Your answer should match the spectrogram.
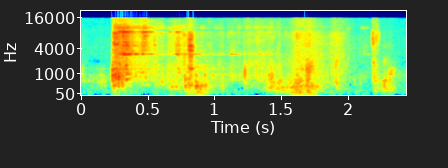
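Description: Disc golf putt striking the hanging chains of a metal basket: a sharp metallic crash about a quarter second in, then the chains jingle and ring as they settle, with another clink near the end as the disc drops into the basket's tray.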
